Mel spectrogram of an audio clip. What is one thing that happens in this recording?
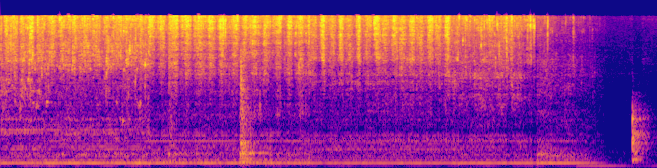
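A water jet sprays and hisses against metal.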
